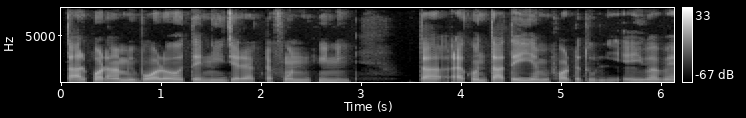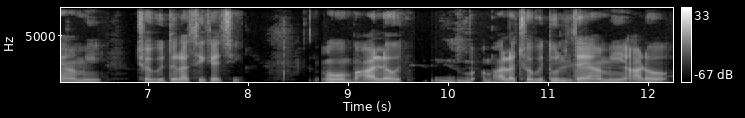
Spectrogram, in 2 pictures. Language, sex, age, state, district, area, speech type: Bengali, male, 18-30, West Bengal, Dakshin Dinajpur, urban, spontaneous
